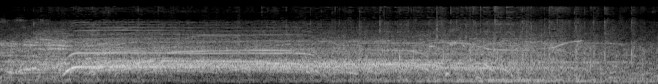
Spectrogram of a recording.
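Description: Large crowd cheering and whooping, swelling up about a second in and dying down near the end.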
